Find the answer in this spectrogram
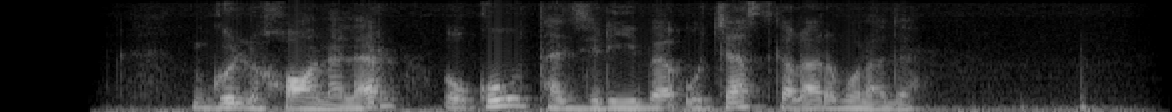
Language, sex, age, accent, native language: Uzbek, male, 18-24, Samarqand, Uzbek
